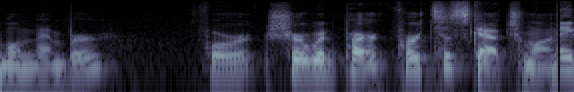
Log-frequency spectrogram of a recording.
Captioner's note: speaking French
